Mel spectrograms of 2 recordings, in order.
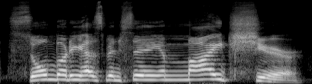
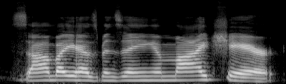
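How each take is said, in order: First: It is said in a great big voice. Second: It is said in a wee little voice.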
